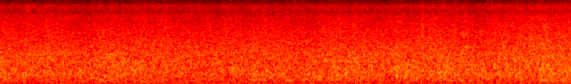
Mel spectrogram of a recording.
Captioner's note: water flowing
